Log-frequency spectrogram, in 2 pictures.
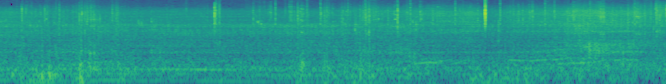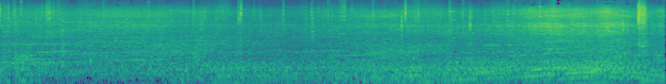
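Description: Steady engine and road noise of a car driving slowly, heard from inside the car. About halfway through, the engine pitch rises and falls a little, and a few faint clicks are heard.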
